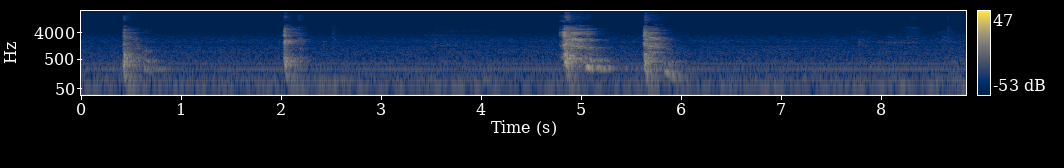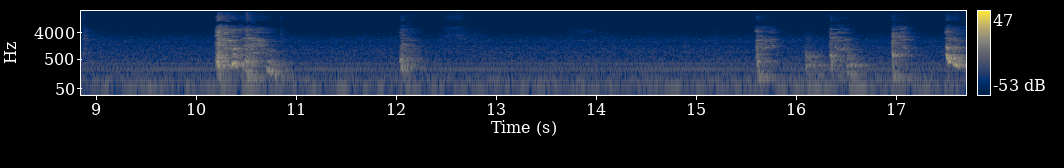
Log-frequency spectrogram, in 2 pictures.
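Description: Repeated harsh coughs, some in quick pairs and runs, about a dozen over eighteen seconds, with brief pauses between them: an ongoing coughing fit.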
